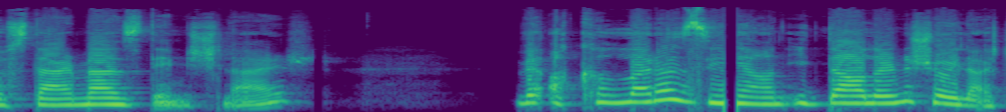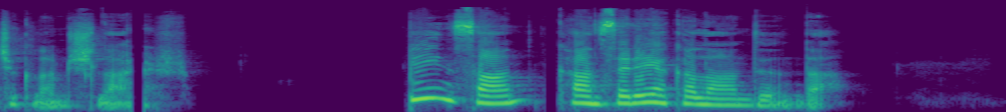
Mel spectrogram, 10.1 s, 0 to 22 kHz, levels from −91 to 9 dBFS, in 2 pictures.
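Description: Gaps at a join of encoded pieces break the speech every 2 s, at 1.57 s (53 ms), 3.63 s after "ve akıllara", 5.69 s and 7.76 s (each 67 ms). Separately encoded segments were spliced without trimming encoder delay and end padding, so each join opens a short silence before the speech resumes.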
